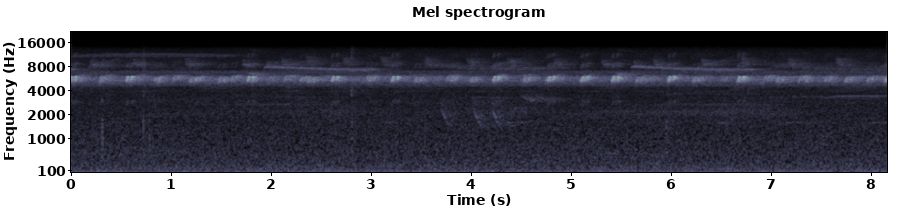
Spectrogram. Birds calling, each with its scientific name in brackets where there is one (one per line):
Buff-breasted Wren (Cantorchilus leucotis)
unidentified bird
Cinnamon-throated Woodcreeper (Dendrexetastes rufigula)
